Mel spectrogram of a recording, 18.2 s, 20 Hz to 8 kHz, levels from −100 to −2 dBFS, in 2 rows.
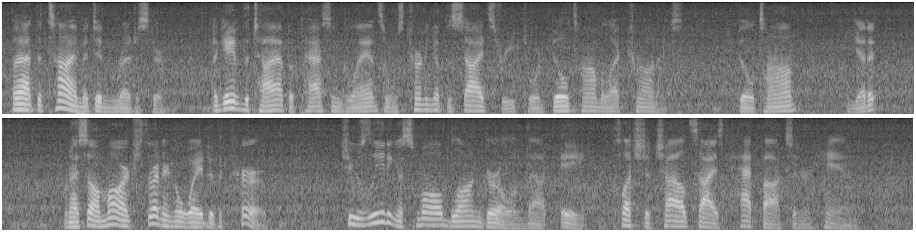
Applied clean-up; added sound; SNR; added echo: none; Stream; 15 dB; none.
